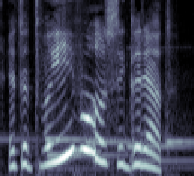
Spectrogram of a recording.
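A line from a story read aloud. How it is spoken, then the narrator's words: Surprised exclamation. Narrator (Russian): воскликнул удивленно Петя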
